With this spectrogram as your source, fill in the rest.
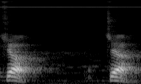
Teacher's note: कहिए च, च, तो आप जब कहोगे च तो आपके जबान का ऊपरी हिस्सा, किनारे वाला हिस्सा तालु में जाकर के टच हो रहा है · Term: तालब वर्ण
